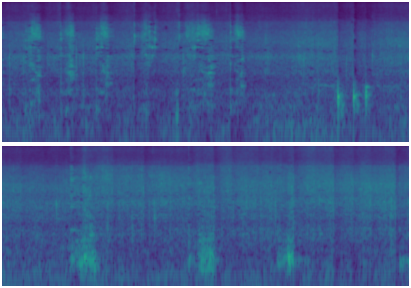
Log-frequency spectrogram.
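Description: Fish roe frying in a pan, with a steady loud sizzle that rises and falls as the roe is stirred and turned, a few utensil scrapes, and no voices.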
